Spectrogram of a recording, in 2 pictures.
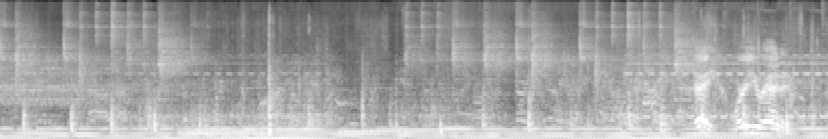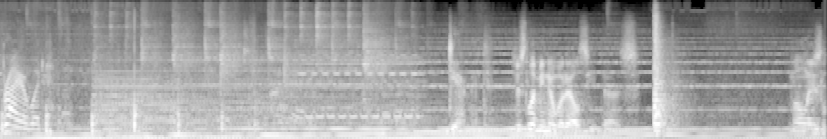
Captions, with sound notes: (phones ringing) - Hey, where you headed? - Briarwood. (tense music) - Dammit. Just let me know what else he does.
